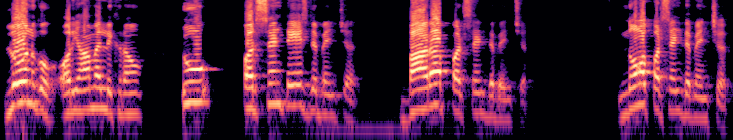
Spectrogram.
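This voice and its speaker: A man teaching commerce in a classroom lecture, who drills his students to call out answers and keeps asking if they follow. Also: sits high. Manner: asks frequent check questions. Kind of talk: classroom lecture in Hindi mixed with English terms.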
